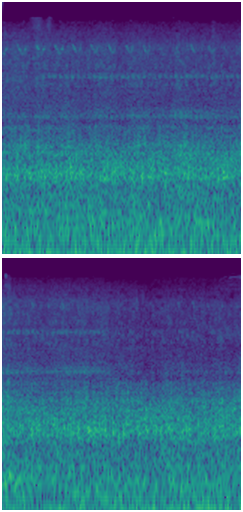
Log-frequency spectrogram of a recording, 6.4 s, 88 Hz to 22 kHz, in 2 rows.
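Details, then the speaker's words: Mercedes Vito W639 test drive after replacing front brake pad clips, driven slightly faster over cobblestones: steady road rumble with no clicking or rattle; brake rattle since new pads fitted is fixed. "Während der normalen Fahrt hat man nichts mehr gehört. Und auf dem Kopfsteinpflaster fahren auch so gut wie nichts mehr würde ich sagen."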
